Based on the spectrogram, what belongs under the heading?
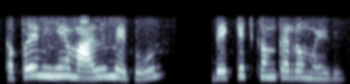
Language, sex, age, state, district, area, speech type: Urdu, female, 30-45, Telangana, Hyderabad, urban, conversation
